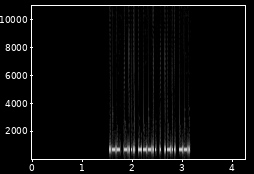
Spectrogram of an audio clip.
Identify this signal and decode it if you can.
Morse code, heard as a keyed tone, about 52 wpm, 700 Hz. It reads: WB8ELG
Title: USA Call Signs - 6 Characters - Repeated 2x - 50wpm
